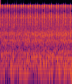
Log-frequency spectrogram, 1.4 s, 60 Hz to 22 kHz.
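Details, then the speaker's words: Hyundai Stargazer 2023 that came in with oil warning light and loud knocking, grinding, fuel-knock-like engine noise: after oil change, quiet steady even idle, noise gone even when revving. "Umaandar na, wala na po yung ingay kahit sa revolution. Wala na yung kiskisan at parang kumakatok at fuel knock na sound ng chaser nila."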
